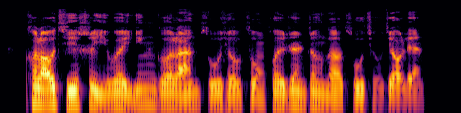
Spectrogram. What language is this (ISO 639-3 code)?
zho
